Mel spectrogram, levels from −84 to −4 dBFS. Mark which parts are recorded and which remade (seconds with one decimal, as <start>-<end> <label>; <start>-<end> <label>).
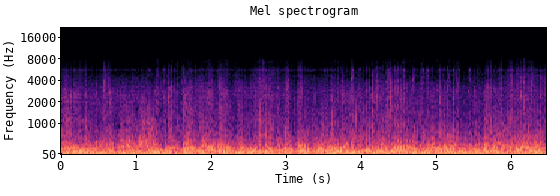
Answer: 0.0-1.1 remade; 1.1-1.7 recorded; 1.7-3.7 remade; 3.7-5.8 recorded; 5.8-6.5 remade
